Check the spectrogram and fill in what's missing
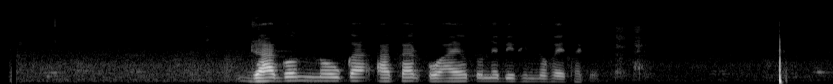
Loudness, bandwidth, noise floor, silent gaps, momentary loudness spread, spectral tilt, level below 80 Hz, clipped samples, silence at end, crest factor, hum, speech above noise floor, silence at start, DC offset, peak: -24 LUFS; 7.6 kHz; -65 dBFS; none; 17 LU; -9 dB/octave; -56 dBFS; under 0.1%; 0.1 s; 26 dB; none; 41 dB; 2.45 s; under 0.1%; 0 dBFS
